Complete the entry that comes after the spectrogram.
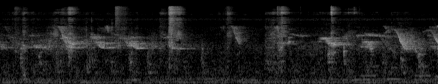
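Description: Small birds chirping repeatedly, a run of short, quickly falling chirps several times a second, with a few sharp clicks among them.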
